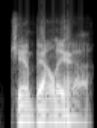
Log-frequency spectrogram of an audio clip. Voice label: "jambalaya", American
